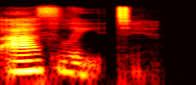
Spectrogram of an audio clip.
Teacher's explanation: there's a slight pause or separation between the TH and the L as they fall into different syllables.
